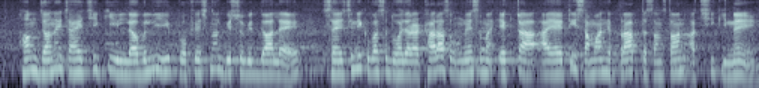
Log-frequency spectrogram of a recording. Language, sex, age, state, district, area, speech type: Maithili, male, 18-30, Bihar, Saharsa, urban, read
